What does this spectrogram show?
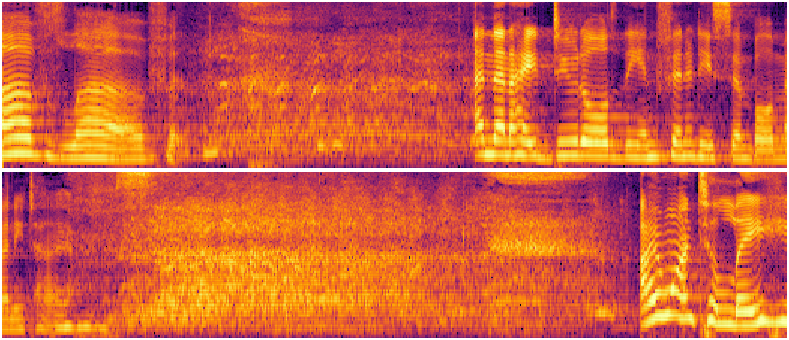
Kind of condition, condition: setting, live audience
